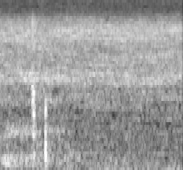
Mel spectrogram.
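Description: Steam pressure in an industrial boiler hisses steadily and faintly, a constant airy rush with a couple of tiny knocks near the start.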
